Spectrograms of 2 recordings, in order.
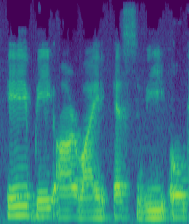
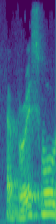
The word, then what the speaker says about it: Abrysvo: FDA ने इसको approve किया और इसको ABRYSVO कहते हैं, ब्रिस्वो भी कह सकते हैं, और जैसे मैंने आपको प्रोनाउंसिएशन अभी बताई।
